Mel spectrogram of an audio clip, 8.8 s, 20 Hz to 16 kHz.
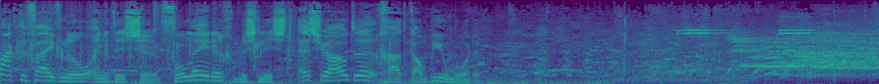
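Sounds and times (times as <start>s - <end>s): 
speech: 0.0s - 5.2s
murmur of crowd chatter and voices at a football match: 0.0s - 8.7s
referee's final whistle blasts at a football match: 6.8s - 8.2s.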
